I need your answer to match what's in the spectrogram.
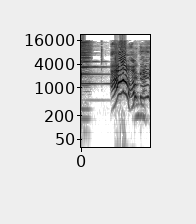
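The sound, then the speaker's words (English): A timer sounds with a steady, high electronic ring that holds for about half a second, then a person starts talking as the tone fades out. “No, that is my timer.”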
